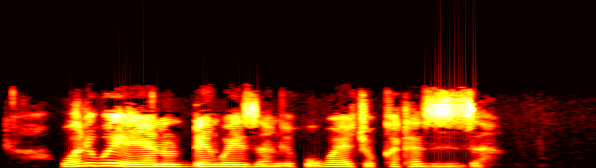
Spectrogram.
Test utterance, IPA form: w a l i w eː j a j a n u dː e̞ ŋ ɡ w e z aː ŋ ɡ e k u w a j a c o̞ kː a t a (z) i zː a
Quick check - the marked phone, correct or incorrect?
correct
